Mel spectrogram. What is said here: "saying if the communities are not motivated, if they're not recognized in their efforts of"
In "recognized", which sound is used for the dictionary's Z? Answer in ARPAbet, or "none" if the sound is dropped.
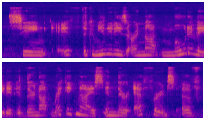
Z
